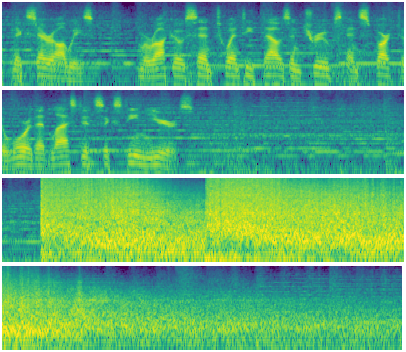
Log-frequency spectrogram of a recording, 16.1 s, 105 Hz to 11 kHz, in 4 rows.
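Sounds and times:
quiet background music: 0:00.0 - 0:10.1
large explosions rumbling: 0:08.4 - 0:14.9.

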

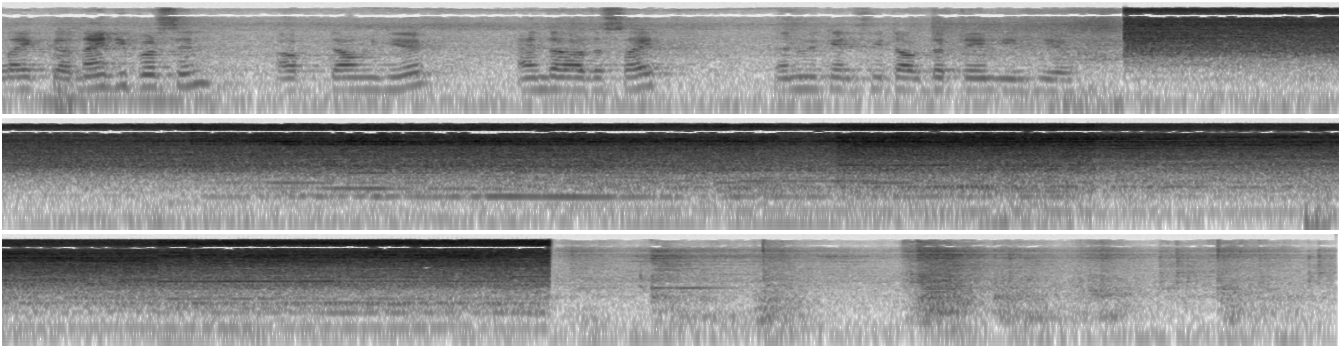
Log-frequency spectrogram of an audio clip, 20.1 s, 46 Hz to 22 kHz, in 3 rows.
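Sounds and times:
angle grinder cutting steel: 0:05.6 - 0:16.2.

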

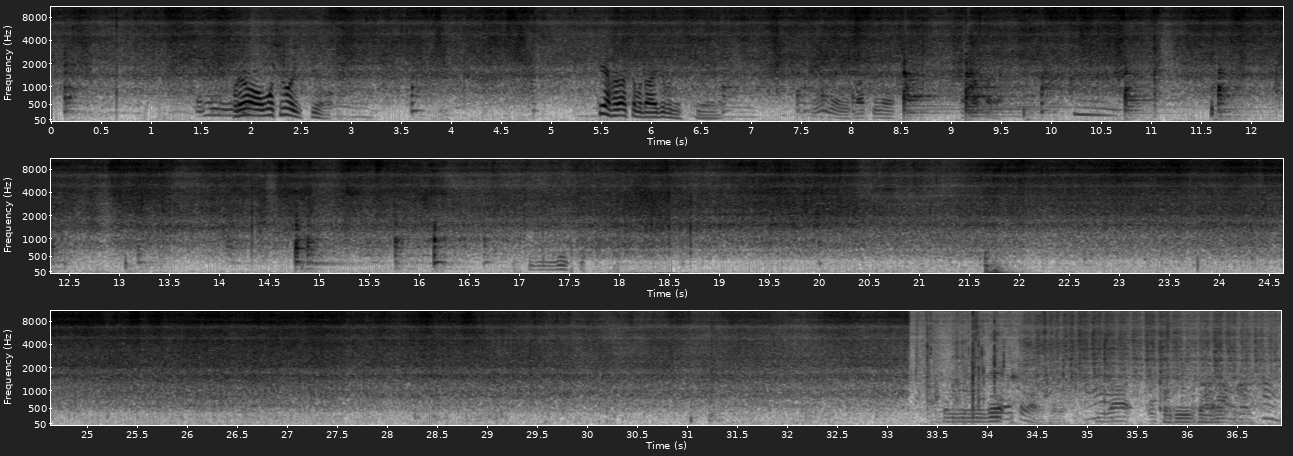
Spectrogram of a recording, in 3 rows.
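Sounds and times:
vegetables sizzling in a wok: 0:00.0 - 0:36.9
metal ladle scraping a wok: 0:02.8 - 0:20.5.

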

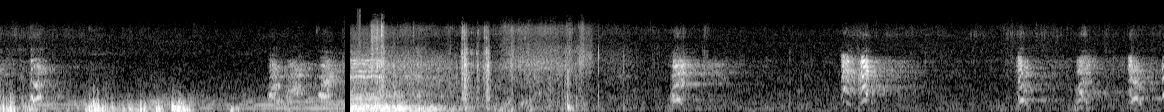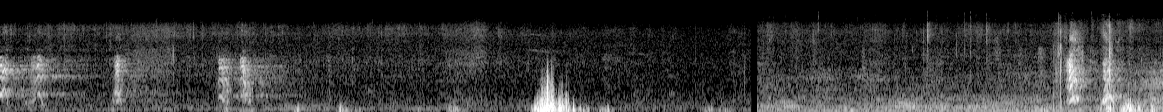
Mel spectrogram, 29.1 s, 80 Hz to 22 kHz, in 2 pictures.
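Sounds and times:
puppies barking: 0:03.4 - 0:04.3, 0:27.6 - 0:28.7.

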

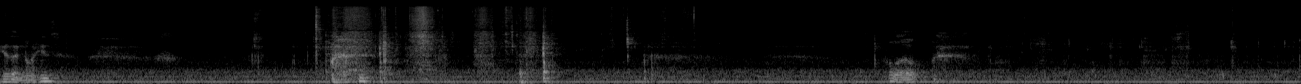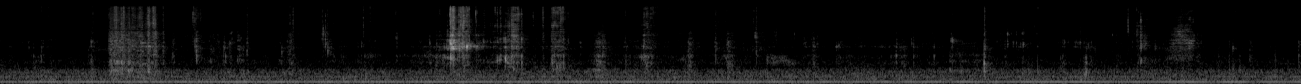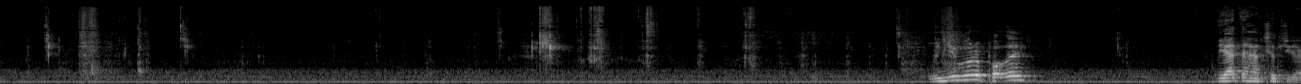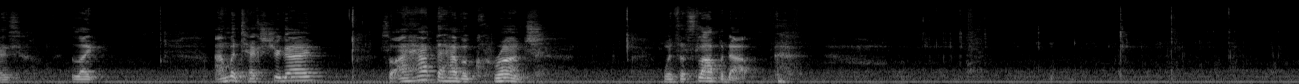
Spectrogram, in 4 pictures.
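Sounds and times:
steady low hum: 0:00.0 - 0:52.0
chewing and biting food: 0:09.8 - 0:35.8, 0:47.8 - 0:52.0.

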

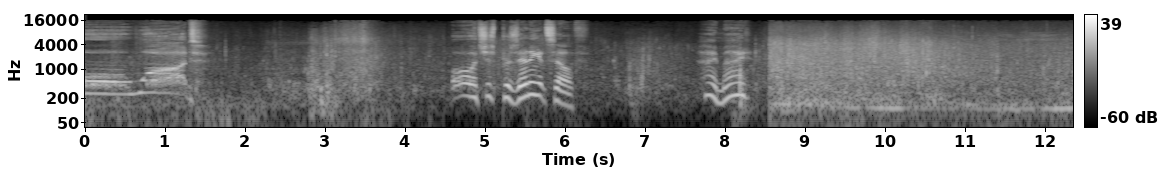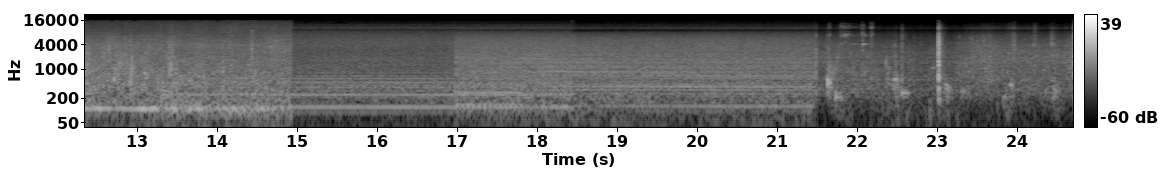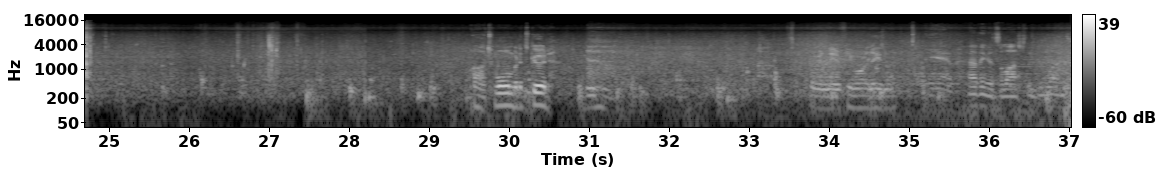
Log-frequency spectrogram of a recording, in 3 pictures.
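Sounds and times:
wind and water rushing: 0:00.0 - 0:15.4, 0:17.0 - 0:37.0
motorboat engine running: 0:08.6 - 0:23.2.

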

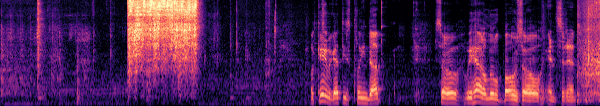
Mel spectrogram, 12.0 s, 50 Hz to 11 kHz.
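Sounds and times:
compressed air hissing: 0:02.5 - 0:04.0.

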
